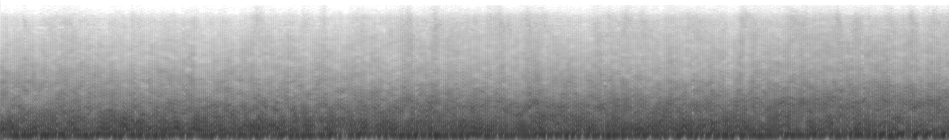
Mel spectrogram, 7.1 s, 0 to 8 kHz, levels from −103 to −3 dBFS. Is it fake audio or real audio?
fake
